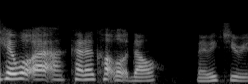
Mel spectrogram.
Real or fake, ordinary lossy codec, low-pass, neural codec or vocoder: fake; Opus, 16 kbps; 7.2 kHz; codec, 16 kHz, 0.5 kbps, X-Codec, HuBERT features, trained on LibriSpeech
